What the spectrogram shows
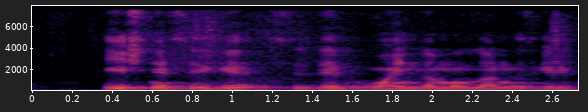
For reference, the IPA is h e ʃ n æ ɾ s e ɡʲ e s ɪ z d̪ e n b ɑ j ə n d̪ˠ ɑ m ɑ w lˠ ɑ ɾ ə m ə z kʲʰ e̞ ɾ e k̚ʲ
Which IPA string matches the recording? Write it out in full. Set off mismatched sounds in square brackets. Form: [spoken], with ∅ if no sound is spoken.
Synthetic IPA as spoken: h e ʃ n æ ɾ s e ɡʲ e s ɪ z d̪ e n [w] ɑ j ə n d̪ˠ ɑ m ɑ w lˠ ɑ ɾ ə [ɴ] ə z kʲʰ e̞ ɾ e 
